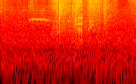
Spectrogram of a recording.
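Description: Leaves and weed stems rustling and crackling as weeds are pulled by hand from a shrub bed, in a few short rustles about a second in.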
